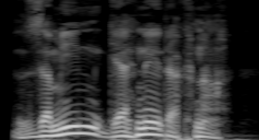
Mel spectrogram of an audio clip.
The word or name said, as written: गहना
